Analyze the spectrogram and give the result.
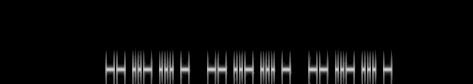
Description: Morse code, heard as a keyed tone, about 44 wpm, 700 Hz. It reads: MUST MUST MUST
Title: Top 500 Words Repeated 45wpm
